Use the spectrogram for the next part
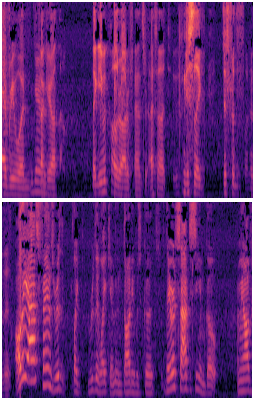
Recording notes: We also apologize for any audio issues that occurred during recording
